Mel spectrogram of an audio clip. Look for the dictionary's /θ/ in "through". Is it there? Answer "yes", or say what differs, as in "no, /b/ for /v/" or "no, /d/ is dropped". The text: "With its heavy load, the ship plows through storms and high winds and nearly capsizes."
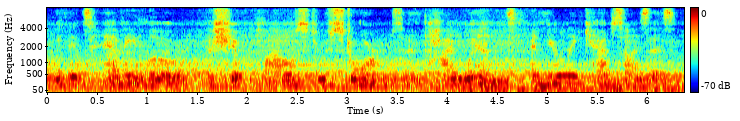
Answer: yes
